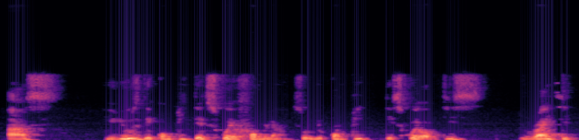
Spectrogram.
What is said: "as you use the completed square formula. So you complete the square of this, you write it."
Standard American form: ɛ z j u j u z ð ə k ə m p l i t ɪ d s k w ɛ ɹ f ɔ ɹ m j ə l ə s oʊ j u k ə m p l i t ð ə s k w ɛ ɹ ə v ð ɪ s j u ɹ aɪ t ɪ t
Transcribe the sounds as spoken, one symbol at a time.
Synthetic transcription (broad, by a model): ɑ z j u j u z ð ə k ə m p l i t ɪ d s k w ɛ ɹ f ɔ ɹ m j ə l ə s oʊ j u k ə m p l i t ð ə s k w ɛ ɹ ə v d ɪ s j u ɹ aɪ t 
